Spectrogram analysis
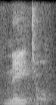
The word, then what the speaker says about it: NATO: How do you pronounce it? No. NATO.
